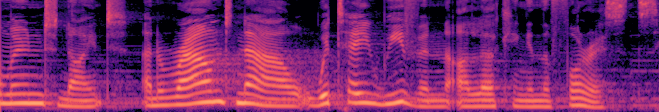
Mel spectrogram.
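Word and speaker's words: Witte Wieven: And this is by the lovely Jaxel, who is with us today, who has said that the white weaven is pronounced Wit-a-weaven. Wit-a-weaven.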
